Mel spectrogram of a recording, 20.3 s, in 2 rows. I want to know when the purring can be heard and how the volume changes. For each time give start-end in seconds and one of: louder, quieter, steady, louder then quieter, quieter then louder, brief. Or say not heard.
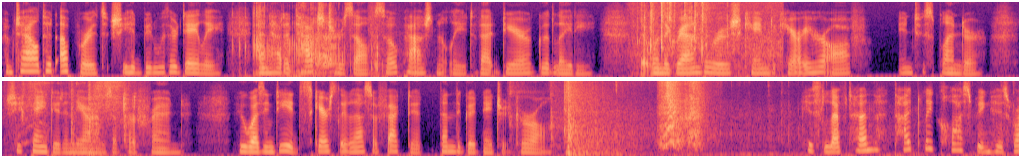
not heard.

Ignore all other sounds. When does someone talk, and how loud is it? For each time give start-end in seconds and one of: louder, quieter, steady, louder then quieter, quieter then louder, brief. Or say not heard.
0.0-15.8 steady
18.1-20.2 brief.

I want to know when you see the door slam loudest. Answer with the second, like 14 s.
16 s.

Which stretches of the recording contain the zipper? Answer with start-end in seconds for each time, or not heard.
2.3-3.9, 10.2-11.6, 16.7-17.3.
